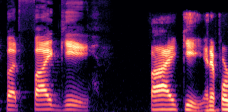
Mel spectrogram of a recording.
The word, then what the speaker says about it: Feige: correct for Kevin F pronunciation I'm seeing it's Feige Feige fine okay not okay G or Phi he or Fage okay well the good news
